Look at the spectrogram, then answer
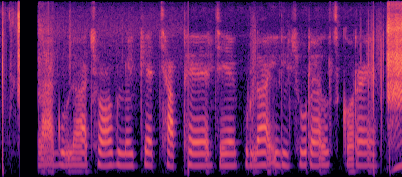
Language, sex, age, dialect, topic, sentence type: Bengali, female, 18-24, Jharkhandi, banking, statement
